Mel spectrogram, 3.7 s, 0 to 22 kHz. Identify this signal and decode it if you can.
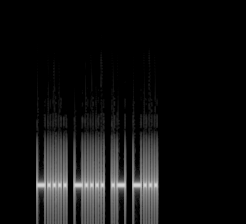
Morse code, heard as a keyed tone, about 30 wpm, 700 Hz. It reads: 66AB
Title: All Cut Numbers - 4-Digit 30wpm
